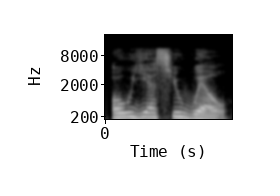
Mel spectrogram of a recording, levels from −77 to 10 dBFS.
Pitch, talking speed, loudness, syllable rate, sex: 180 Hz, 190 wpm, -15 LUFS, 3.5 syllables/s, female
